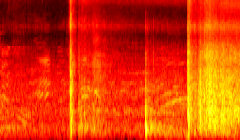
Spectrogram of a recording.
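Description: Fireworks going off: three sharp bangs, the first about two-thirds of a second in and two more close together near the end, over faint crowd voices.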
